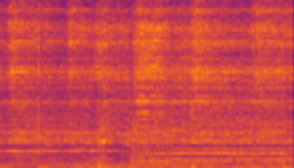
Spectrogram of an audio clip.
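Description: Live band music with drums and bass guitar; a man's singing voice slides up into a long held note about halfway through.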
